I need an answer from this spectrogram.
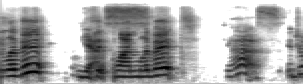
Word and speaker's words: Glenlivet: Glenlivet.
